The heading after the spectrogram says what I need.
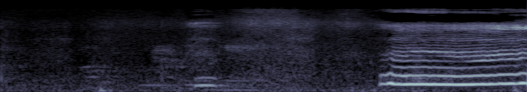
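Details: Young child who had been coughing and sneezing out breakfast: soft fussing and babble, then a loud sustained wailing cry; plain crying.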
